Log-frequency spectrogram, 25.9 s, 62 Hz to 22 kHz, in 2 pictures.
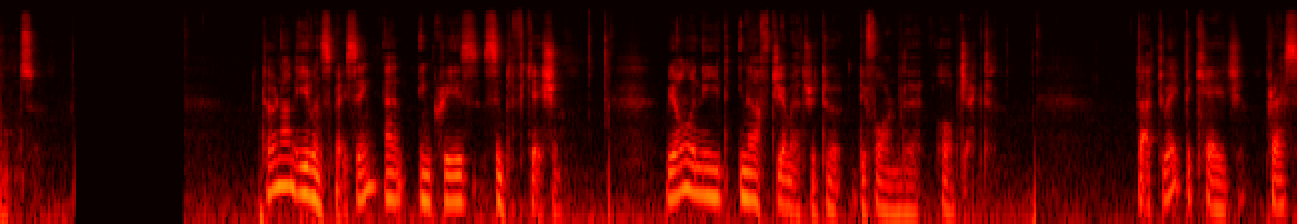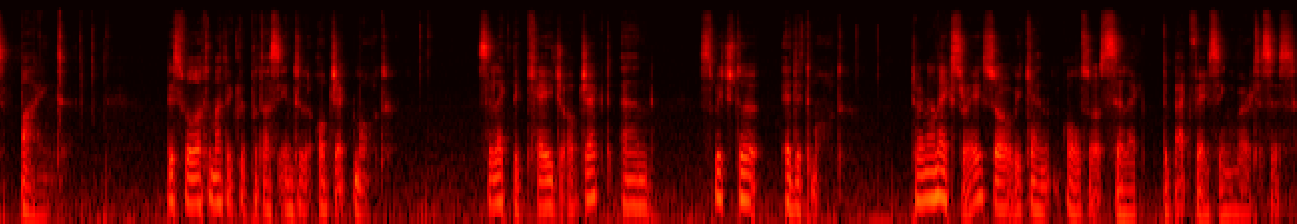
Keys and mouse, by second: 0.3 middle click, 4.1 shift+middle click, 5.6-9.2 drag, 12.7-13.7 drag, 17.8 Tab, 18.5 middle click, 19.8 KP_1, 20.7 shift+middle click, 21.4 shift+middle click, 22.8 click, 23.2-24.6 drag, 25.4 click.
